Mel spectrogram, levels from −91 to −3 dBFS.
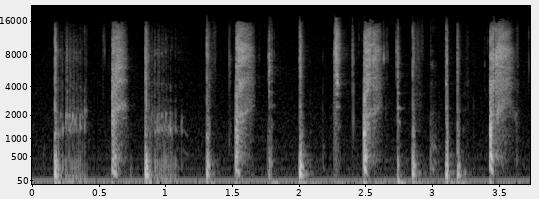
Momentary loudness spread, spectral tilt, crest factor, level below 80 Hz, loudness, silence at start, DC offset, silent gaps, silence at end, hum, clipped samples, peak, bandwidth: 12 LU; -2.5 dB/octave; 28 dB; -46 dBFS; -31 LUFS; 0 s; under 0.1%; none; 0 s; none; under 0.1%; -4 dBFS; 18.5 kHz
